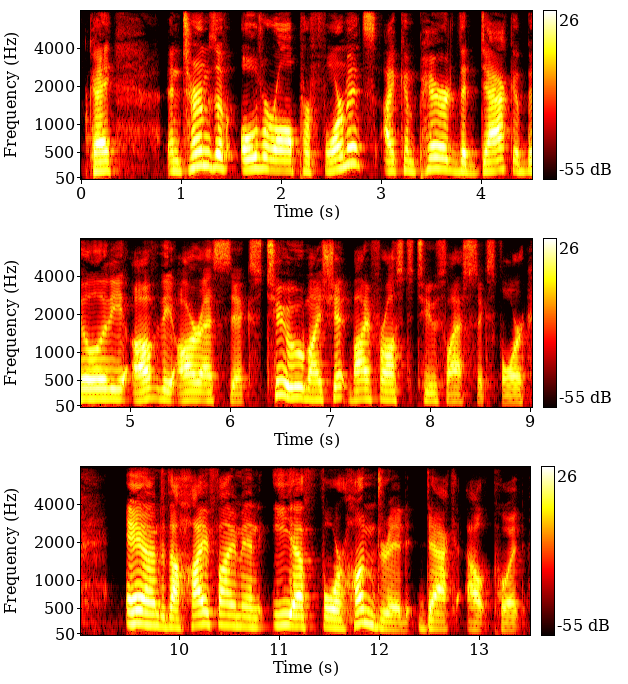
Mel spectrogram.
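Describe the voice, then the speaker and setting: Man, slightly high voice, gear reviewer, unscripted, explanatory, frequent "okay" check-ins. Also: a little slow.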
